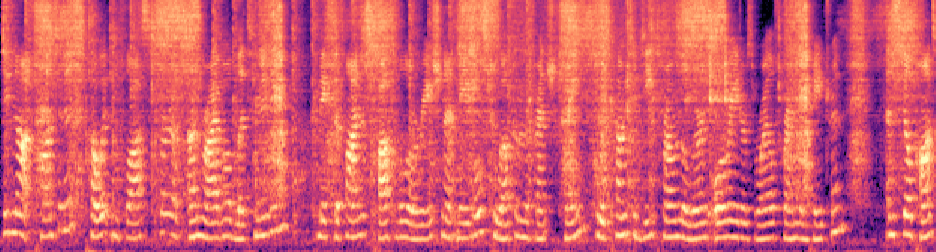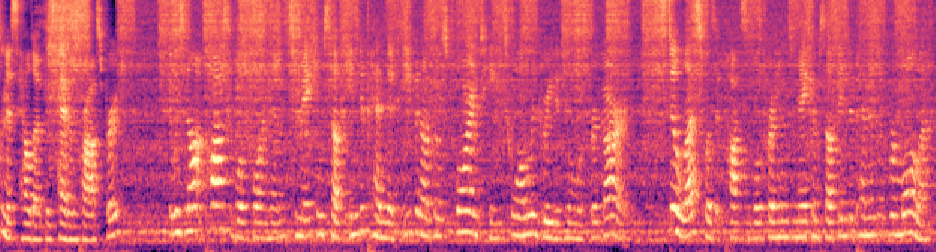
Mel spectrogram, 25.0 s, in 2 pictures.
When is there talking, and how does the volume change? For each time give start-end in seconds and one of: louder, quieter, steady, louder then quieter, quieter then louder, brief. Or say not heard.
0.0-24.9 steady.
